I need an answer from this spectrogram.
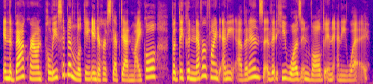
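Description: A woman hosting a true crime show, chatting straight to listeners, a little hoarse with vocal fry and a scratchy throat. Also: a little high, animated, a little fast, hardly any pauses, no echo, studio quality. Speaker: true crime podcast host. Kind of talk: casual storytelling and ad read.

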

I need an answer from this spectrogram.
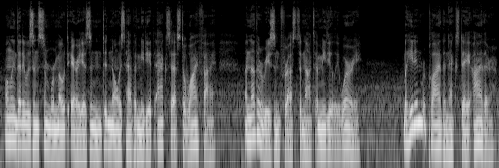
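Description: A man narrating a submitted scary story in a steady, measured way. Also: low-pitched. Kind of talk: scripted narration.

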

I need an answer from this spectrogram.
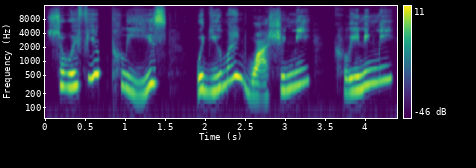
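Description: A woman's voice: high-pitched, very animated, takes it slowly, a little mellow, heavily acted. A woman voicing a cheerful, teasing magic cooking pot in a children's audio story. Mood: playful. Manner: sing-song, teasing. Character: cheerful magic three-legged pot, playful trickster.

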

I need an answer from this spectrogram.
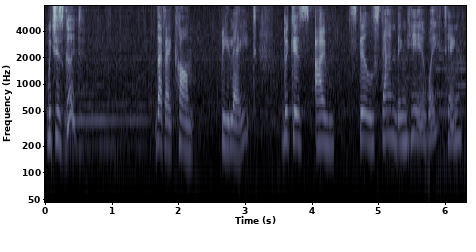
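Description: A woman's voice: on the high side, steady tone, takes it slowly, vocal fry, soft background music, poor audio. A woman playing a lonely, timid young runaway in an audio drama monologue, speaking in simple, naive, confiding phrases. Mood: chatty, naive. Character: lonely, timid young runaway waiting for a train, childlike and wistful.

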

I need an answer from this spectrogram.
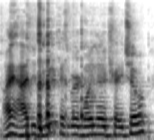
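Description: A man's voice: fairly high pitch, steady tone, fast talker, fairly bright tone, slight background noise. A man from Canada in his thirties, a store-owner guest chatting casually on a podcast in a laid-back, rambling way. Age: 30s.

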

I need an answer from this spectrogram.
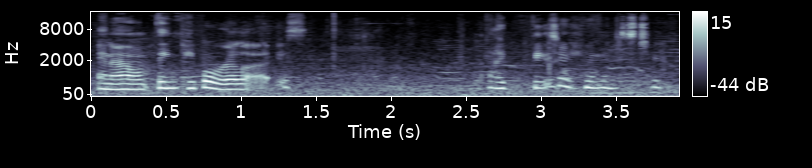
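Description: A woman's voice: fairly high pitch, moderate pace, noisy background. A woman who founded a volunteer school, speaking earnestly and from the heart in an interview.

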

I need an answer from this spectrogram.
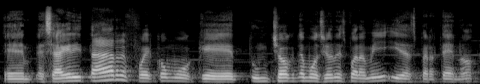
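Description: A man's voice: on the high side, moderate pace. Man telling a dream story. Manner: animated, restarts and repeats words. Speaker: podcast host. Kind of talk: casual chat, storytelling.

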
